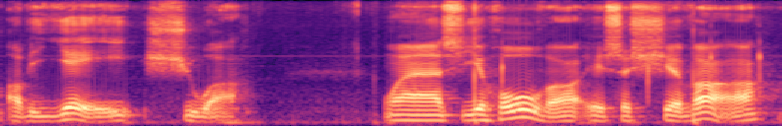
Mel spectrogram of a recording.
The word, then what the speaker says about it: Yeshua: it like this because then you get the syllable of yeh shua was Jehovah is a Shiva and Shiva makes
